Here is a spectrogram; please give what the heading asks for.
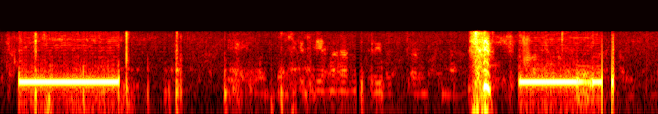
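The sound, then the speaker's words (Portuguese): An outgoing telephone call rings through as a ringback tone. Two steady one-second tones sit about four seconds apart, with faint handling noise and a short sharp burst in the near-quiet gap between them. “Vou ligar de novo”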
